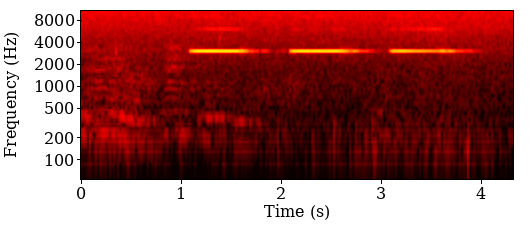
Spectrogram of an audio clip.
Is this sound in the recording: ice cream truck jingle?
no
